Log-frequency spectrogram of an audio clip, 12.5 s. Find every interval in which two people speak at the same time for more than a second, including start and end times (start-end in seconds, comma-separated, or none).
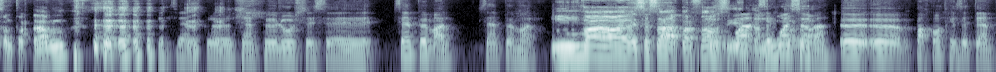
8.8-10.3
